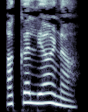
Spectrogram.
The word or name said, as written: ಅಕಲ್ಯಾಣ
